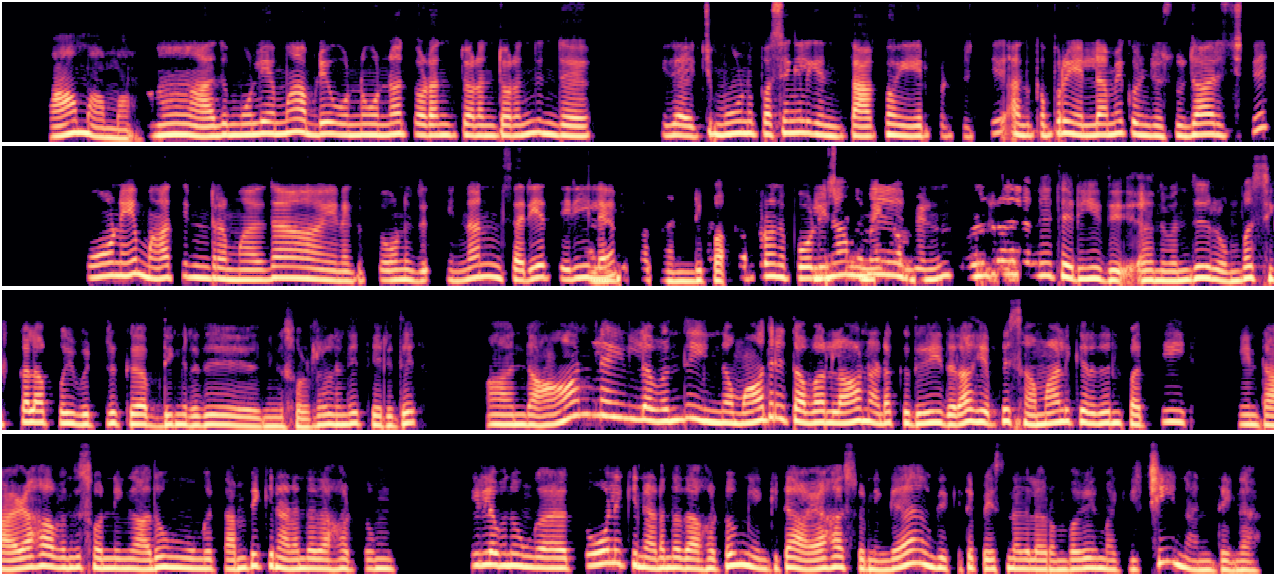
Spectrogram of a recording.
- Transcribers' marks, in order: other background noise; in English: "ஆன்லைன்ல"
- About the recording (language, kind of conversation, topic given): Tamil, podcast, ஒரு தவறு ஆன்லைனில் நடந்தால் அதை நீங்கள் எப்படி சமாளிப்பீர்கள்?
